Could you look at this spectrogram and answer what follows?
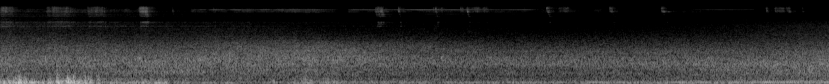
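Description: Electric passenger train on the rails, its rumble dying away over the first second as it recedes, leaving a faint, steady distant rumble.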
